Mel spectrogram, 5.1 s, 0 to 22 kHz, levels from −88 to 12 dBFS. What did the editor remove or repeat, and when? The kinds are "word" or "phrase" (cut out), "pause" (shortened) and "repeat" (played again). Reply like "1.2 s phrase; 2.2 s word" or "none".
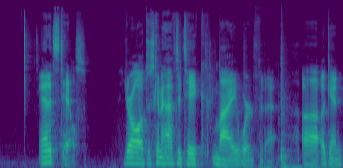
1.6 s pause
